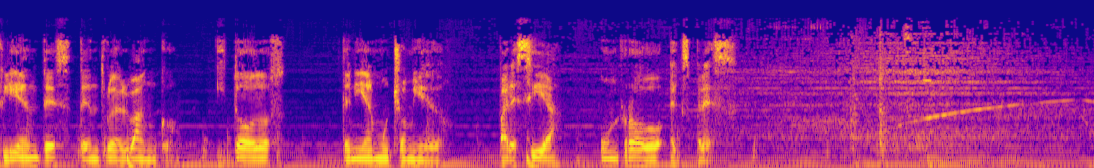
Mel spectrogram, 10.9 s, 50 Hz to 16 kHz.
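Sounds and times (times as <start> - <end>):
speech: 0.0 - 7.7
police car siren wailing in a rising sweep: 6.6 - 10.9.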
